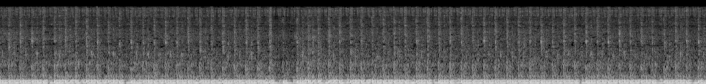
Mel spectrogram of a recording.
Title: Rough idle on 2006 deluxe FLSTNI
